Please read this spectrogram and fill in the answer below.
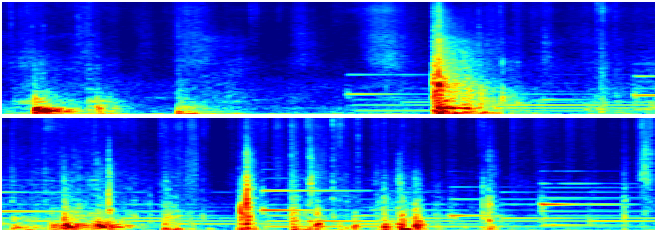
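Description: Shoes being pulled off the shelves of a shoe cabinet and dropped, a series of thuds and knocks, the loudest about three seconds in. Background music with held notes comes in about two seconds in.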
